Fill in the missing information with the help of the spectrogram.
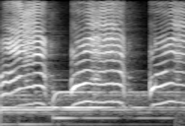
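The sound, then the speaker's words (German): A baby wails in three loud, drawn-out cries, each rising and falling in pitch with brief gasps between them, and no talking. “Eltern können sich oft nur noch an das süße, liebe kleine Baby erinnern, das sie mal hatten, und nicht mehr an den Schreihals von damals.”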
